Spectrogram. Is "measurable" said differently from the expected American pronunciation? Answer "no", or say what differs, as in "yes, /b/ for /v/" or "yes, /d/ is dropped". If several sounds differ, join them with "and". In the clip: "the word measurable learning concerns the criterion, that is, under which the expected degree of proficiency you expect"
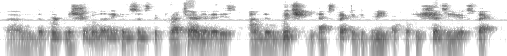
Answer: yes, /s/ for /ʒ/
